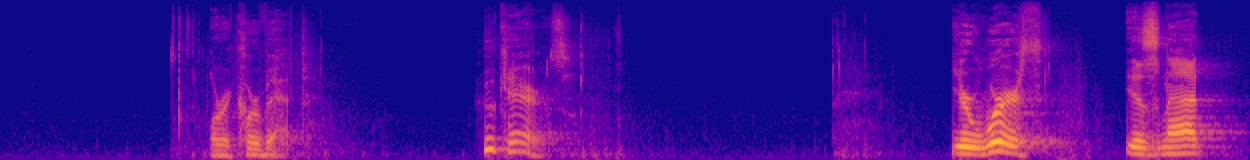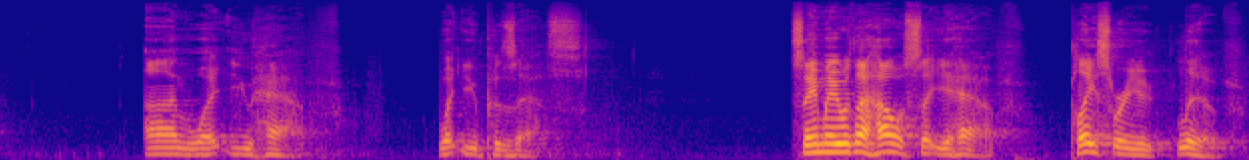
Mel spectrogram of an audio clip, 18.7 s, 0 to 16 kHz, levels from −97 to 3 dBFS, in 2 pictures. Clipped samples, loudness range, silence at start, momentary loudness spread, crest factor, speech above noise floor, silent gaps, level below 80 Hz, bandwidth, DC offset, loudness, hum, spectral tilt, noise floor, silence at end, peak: under 0.1%; 16 LU; 1.6 s; 22 LU; 24 dB; 57 dB; none; -66 dBFS; 14 kHz; under 0.1%; -23 LUFS; none; -5 dB/octave; -79 dBFS; 0.25 s; -2 dBFS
